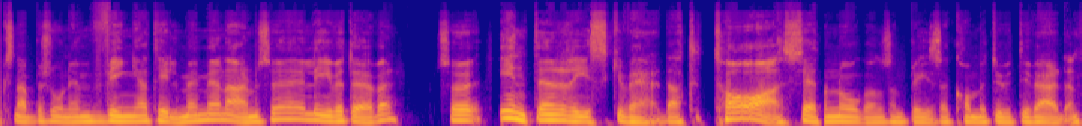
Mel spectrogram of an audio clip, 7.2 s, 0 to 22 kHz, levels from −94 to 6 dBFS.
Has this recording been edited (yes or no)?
yes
